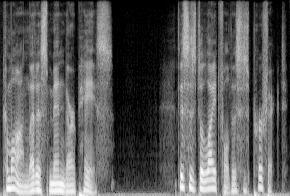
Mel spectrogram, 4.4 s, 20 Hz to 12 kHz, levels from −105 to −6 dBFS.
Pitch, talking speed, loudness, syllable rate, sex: 120 Hz, 180 wpm, -16 LUFS, 4.9 syllables/s, male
